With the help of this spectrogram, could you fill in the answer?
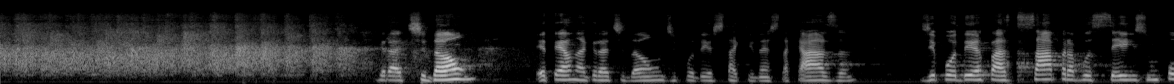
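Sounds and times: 
audience applause: 0.0 - 3.8
speech: 3.8 - 4.8, 5.4 - 8.6, 9.2 - 11.7.

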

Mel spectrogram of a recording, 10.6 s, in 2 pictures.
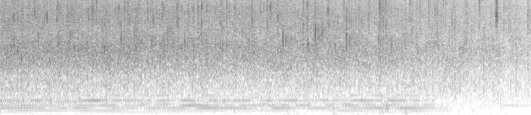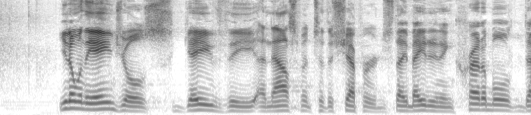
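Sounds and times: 
audience applauding the choir: 0.0 - 5.9
speech: 5.9 - 10.6.

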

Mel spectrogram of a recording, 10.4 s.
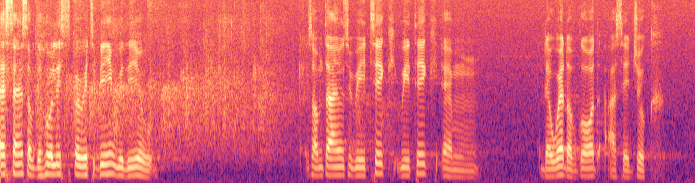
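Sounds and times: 
speech: 0.0 - 2.5, 4.6 - 7.2, 8.1 - 9.9
audience clapping hands: 0.0 - 4.9.

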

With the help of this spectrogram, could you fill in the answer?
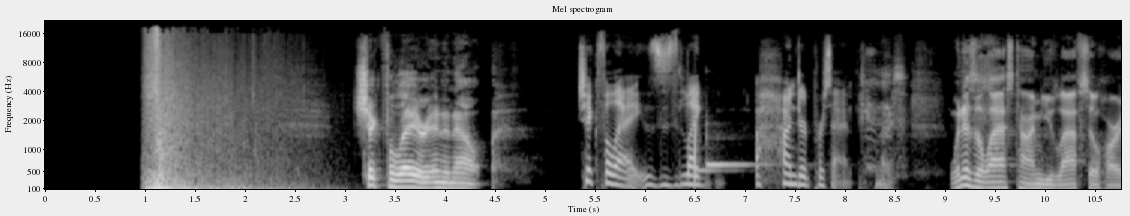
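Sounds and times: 
bomb explosion sound effect: 1.0 - 3.0
speech: 3.1 - 4.6, 5.3 - 10.7.

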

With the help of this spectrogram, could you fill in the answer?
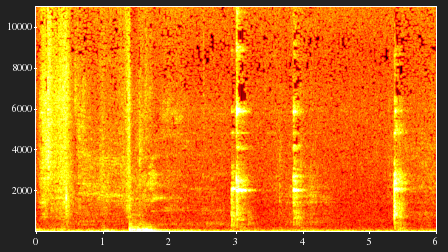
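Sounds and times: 
low thud: 1.3 - 2.0
glasses and cups knocking and clinking: 2.9 - 4.1, 5.4 - 5.6.

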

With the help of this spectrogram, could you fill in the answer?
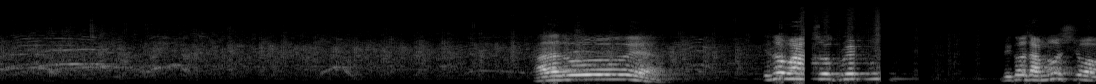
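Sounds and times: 
audience clapping: 0.0 - 8.1
speech: 5.4 - 6.7, 7.6 - 8.8, 10.1 - 10.9.

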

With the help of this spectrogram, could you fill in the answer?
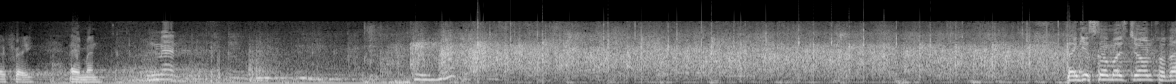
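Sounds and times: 
speech: 0.0 - 2.0, 2.6 - 2.8, 4.1 - 4.6, 10.7 - 11.7
audience applause: 3.4 - 11.7.

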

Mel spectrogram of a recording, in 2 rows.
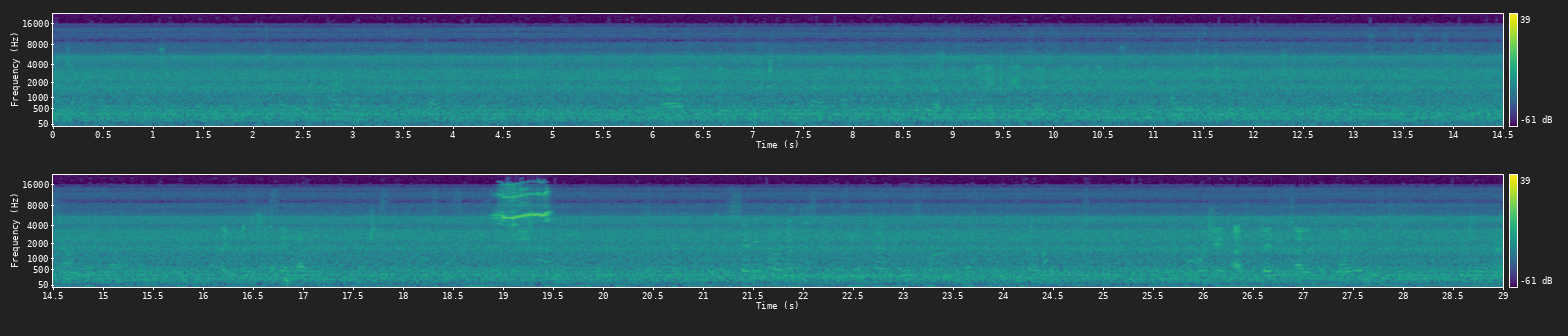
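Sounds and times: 
airplane engine rumble waiting for departure at San Antonio: 0.0 - 28.9
faint murmur of voices: 0.0 - 28.9
brief high chirp: 18.9 - 19.5.

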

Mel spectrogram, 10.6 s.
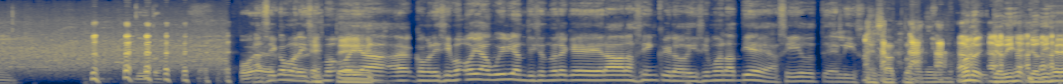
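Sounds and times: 
applause: 0.0 - 2.4, 8.8 - 10.6
laughter: 0.8 - 3.9, 8.7 - 10.6
speech: 0.9 - 10.6.

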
